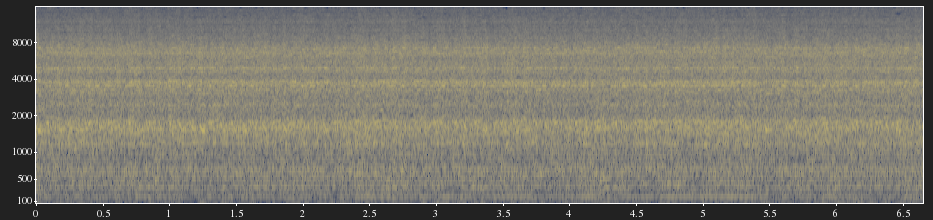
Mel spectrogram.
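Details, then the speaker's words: Yamaha Badger YFM80 ATV that sat for years, with an aftermarket carburetor that is flooding: a fast, high, even cranking whirr with no compression strokes and no firing; no compression, valve held open. "so she ain't hitting no nothing starter is kind of hot"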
